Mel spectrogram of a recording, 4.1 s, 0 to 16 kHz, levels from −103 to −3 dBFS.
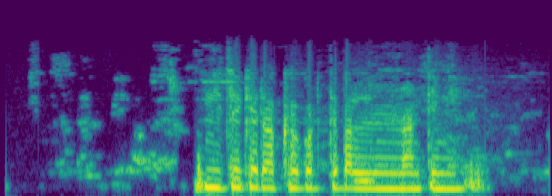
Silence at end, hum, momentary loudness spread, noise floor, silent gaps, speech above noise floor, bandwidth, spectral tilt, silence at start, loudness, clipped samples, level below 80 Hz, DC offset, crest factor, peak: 0.5 s; none; 20 LU; -49 dBFS; none; 36 dB; 5 kHz; -10.5 dB/octave; 0.65 s; -13 LUFS; under 0.1%; -48 dBFS; under 0.1%; 14 dB; -2 dBFS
